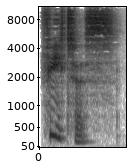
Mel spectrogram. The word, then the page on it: fetus: British English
